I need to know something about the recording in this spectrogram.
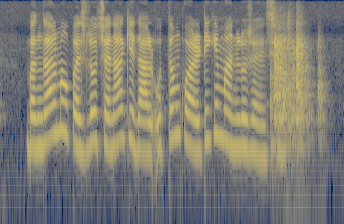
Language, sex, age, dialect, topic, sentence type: Maithili, female, 56-60, Angika, agriculture, statement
